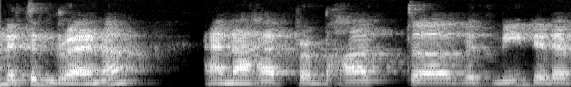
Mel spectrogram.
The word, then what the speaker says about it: Prabhath: you know I'm nitin Rana and I have prabhat with me did I pronounce the name right yes yes uh Nathan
